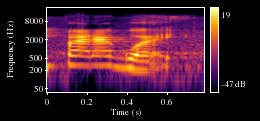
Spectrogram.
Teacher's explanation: temos uma semivogal uma vogal e uma semivogal novamente isso chamamos novamente de tritongo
